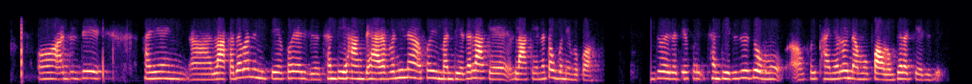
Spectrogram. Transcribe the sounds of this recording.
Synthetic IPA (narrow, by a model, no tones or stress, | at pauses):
oɐdudi | hajeŋlakːɐdɐbɐnumiteɐkʰojsʰɐndiɦaŋdeɦaɾɐbɐninɐːkʰojmɐndedɐlakːelakːenɐtawbɐnibɐko | hizojɡɐdiɐkʰojsʰɐndiduzuzomuɐkʰojpʰajnelojnɐːmupawlawzɐɾakːeɐdudi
